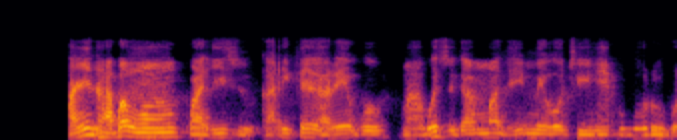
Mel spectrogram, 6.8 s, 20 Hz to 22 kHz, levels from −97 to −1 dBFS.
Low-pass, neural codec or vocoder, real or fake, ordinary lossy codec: 7.2 kHz; codec, 44.1 kHz, 2.6 kbps, DAC; fake; none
